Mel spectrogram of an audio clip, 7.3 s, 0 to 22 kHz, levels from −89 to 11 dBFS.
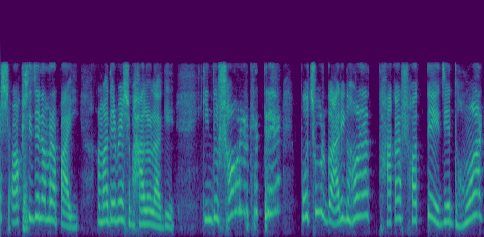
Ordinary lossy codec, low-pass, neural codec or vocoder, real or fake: none; 7.2 kHz; vocoder, 22.05 kHz, 80 mel bands, HiFi-GAN; fake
